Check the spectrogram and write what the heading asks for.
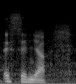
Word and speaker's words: Hecenia: Alors, Essenia, s'écrit comment ? H-E-C-E-N-I-A. Voilà, Essenia.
